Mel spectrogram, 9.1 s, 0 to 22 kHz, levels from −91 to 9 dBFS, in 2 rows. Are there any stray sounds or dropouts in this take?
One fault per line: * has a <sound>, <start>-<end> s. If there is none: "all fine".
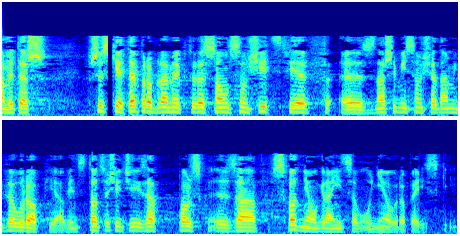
* has a dropout, 1.1-1.1 s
